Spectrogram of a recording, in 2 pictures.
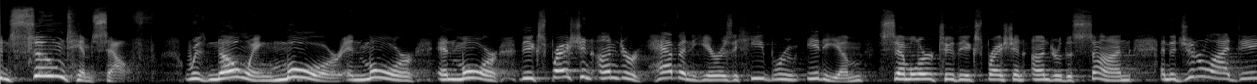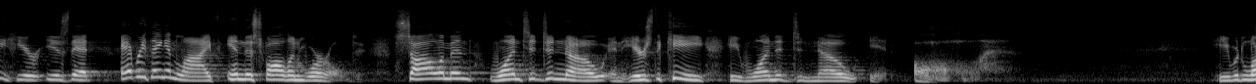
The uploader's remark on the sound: Sermon from our worship service on May 7, 2023.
